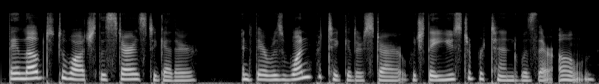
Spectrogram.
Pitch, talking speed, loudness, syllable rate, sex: 220 Hz, 210 wpm, -20 LUFS, 5.7 syllables/s, female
